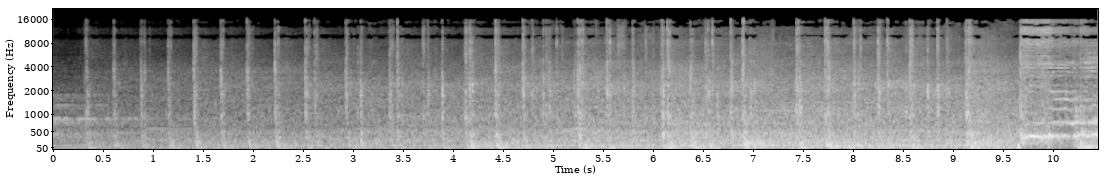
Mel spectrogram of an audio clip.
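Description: A live band between songs: sharp rhythmic clicks, about four a second, over low thudding that grows louder. Full band music starts just before the end.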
